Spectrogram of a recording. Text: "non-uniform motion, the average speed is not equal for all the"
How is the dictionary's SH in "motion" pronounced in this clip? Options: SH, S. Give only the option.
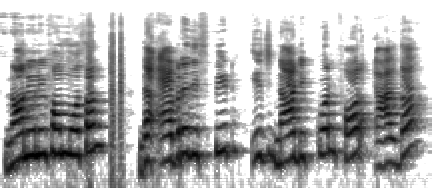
S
